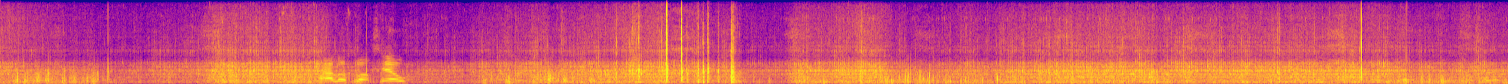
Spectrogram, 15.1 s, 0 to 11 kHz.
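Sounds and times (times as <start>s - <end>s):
wind buffeting microphone: 0.0s - 1.2s, 4.6s - 15.0s
road and bike rattle: 0.0s - 15.0s.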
